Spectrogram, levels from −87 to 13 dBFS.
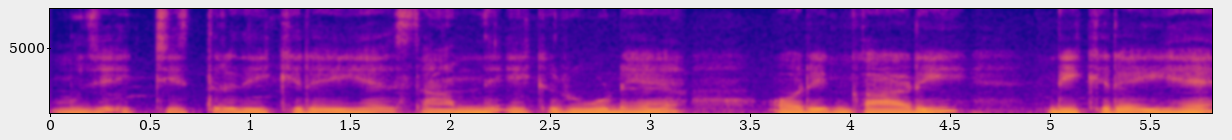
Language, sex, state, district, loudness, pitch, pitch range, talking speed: Hindi, female, Uttar Pradesh, Budaun, -13 LUFS, 210 Hz, 200-225 Hz, 155 wpm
